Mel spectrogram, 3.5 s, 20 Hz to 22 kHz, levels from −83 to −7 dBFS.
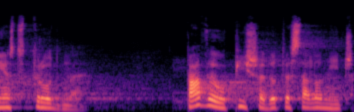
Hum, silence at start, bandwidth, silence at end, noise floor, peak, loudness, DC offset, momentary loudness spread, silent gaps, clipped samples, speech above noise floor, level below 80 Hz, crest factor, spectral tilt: none; 0 s; 13 kHz; 0 s; -56 dBFS; -6 dBFS; -29 LUFS; under 0.1%; 16 LU; none; under 0.1%; 27 dB; -72 dBFS; 24 dB; -4 dB/octave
